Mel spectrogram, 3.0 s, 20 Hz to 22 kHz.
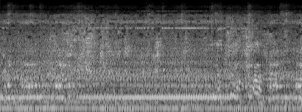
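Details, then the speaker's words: Maytag MVWC416FW0 high-efficiency washer on drain and spin, clunky noise: motor holds a steady hum and whine but basket can be stopped by hand; drive motor pulley stripped and slipping, fixed by replacing drive motor W11026785. "would say there's something stripped out in there i shouldn't be able to stop that"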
